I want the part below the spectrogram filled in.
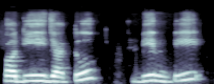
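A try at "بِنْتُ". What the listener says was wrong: Bintu bintu, bukan binti. Bintu.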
